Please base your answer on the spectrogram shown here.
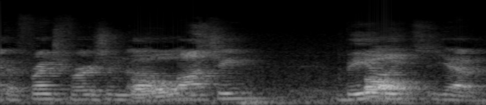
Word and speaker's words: boules: This last one I got was a set of bowls. So it's kind of like the French version of bocce. Boules. B-O-U-L-E-S. Okay. Is how it's spelled, but bowls.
